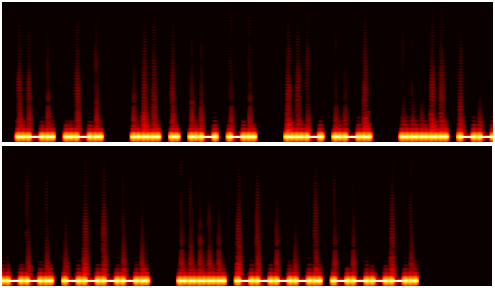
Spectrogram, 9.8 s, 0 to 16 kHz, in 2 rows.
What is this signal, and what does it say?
Morse code, heard as a keyed tone, about 25 wpm, 650 Hz. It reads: RR SEAN UR 599 599
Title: SOTA QSO Practice 25wpm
